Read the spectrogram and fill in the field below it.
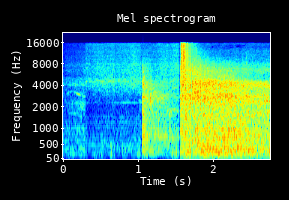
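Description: A loud explosive blast booms and cracks.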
